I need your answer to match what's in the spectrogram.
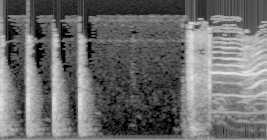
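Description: Four firm, evenly spaced knocks on the wooden front door of a house at nightfall ring out, followed after a short pause by a brief rattle and a long, whining creak as the door swings open.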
